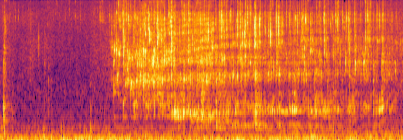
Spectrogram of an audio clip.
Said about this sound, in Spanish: sírveme un poco más de agua, por favor, hijo.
